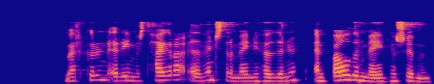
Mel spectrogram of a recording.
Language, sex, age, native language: Icelandic, female, 30-39, Icelandic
